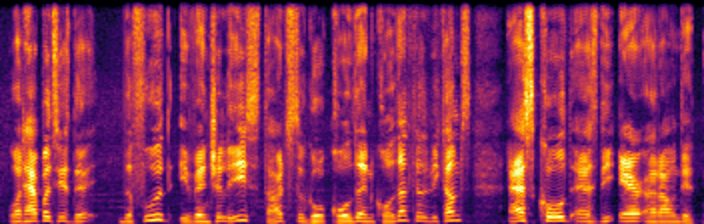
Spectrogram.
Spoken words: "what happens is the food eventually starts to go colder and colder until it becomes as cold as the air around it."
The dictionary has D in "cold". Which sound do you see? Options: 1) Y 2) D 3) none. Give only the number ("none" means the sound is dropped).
2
